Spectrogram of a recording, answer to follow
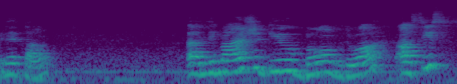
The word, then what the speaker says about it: retiennent: Dès le Moyen Âge, from the Middle Age, les petits Français retiennent l'image, not, okay, the pronunciation will be slightly different, it would be retin.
